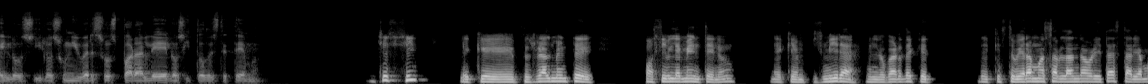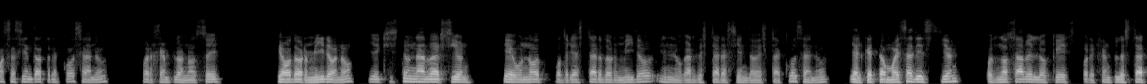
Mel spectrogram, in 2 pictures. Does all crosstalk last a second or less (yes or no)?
yes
